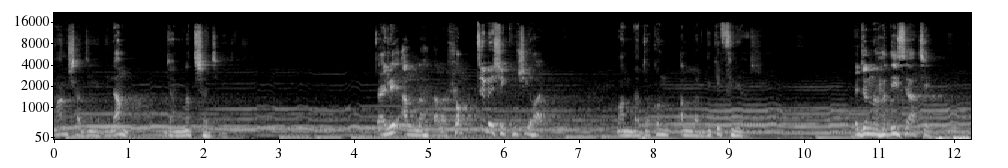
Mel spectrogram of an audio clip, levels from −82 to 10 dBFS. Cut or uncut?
uncut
